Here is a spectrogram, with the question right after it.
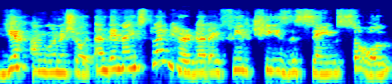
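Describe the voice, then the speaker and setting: The woman's pitch varies in an ordinary way as she speaks. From Colombia. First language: Spanish. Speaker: IVF coach. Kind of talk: interview. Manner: halting.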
